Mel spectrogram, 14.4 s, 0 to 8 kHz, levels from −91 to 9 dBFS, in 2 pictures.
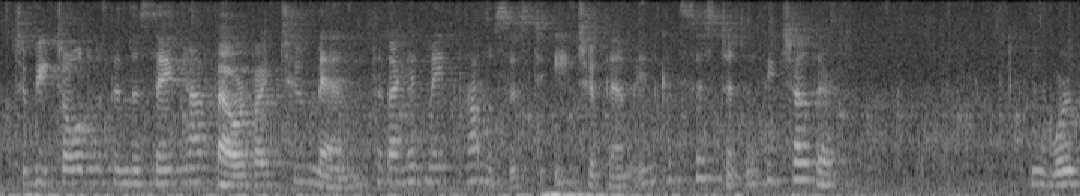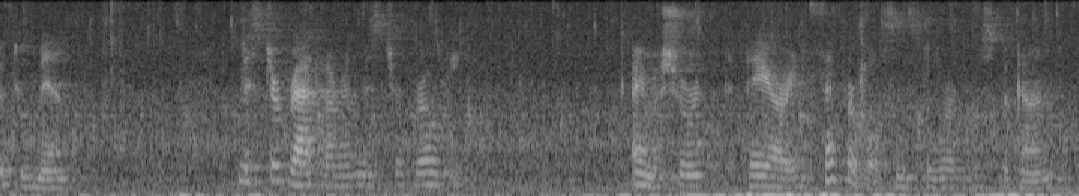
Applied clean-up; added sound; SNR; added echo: none; Rain; 4 dB; reverberation time 1.1 s.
